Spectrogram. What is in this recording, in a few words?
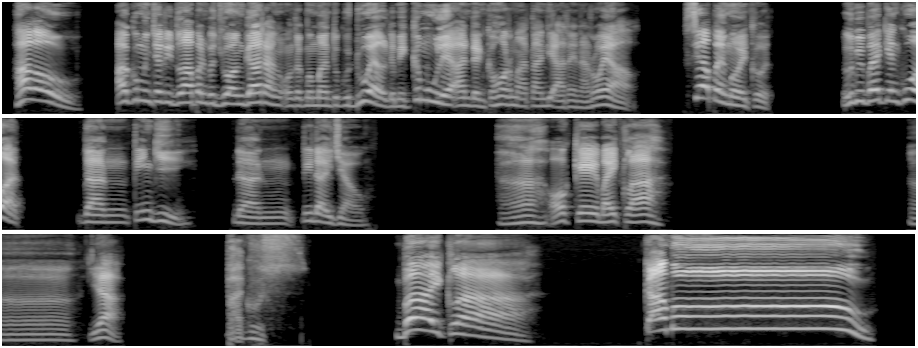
indonesian video games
